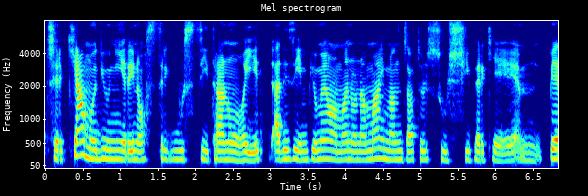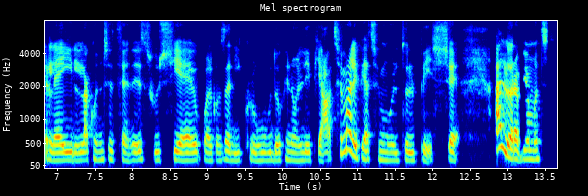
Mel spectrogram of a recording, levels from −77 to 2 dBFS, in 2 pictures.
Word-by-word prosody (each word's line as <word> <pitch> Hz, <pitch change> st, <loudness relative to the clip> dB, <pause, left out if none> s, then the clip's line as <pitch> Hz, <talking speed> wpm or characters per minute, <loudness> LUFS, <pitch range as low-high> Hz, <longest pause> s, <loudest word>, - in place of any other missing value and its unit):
cerchiamo 195 Hz, +4 st, +4 dB
di 190 Hz, +2 st, -3 dB
unire 185 Hz, -2 st, 0 dB
i 175 Hz, -, +3 dB
nostri 180 Hz, +2 st, -5 dB
gusti 180 Hz, 0 st, -5 dB
tra 175 Hz, 0 st, +3 dB
noi, 165 Hz, 0 st, -1 dB
ad 175 Hz, 0 st, +2 dB
esempio, 185 Hz, -1 st, -2 dB
mia 190 Hz, +1 st, 0 dB
mamma 175 Hz, -1 st, 0 dB
non 170 Hz, -1 st, -4 dB
ha 170 Hz, -, -2 dB
mai 195 Hz, +3 st, 0 dB
mangiato 175 Hz, -1 st, -4 dB
il 175 Hz, -, -7 dB
sushi 175 Hz, -1 st, -6 dB
perché, 160 Hz, -3 st, -4 dB
mhmm, 155 Hz, -2 st, -11 dB
per 195 Hz, -1 st, +4 dB
lei 160 Hz, 0 st, +3 dB
la 165 Hz, 0 st, +2 dB
concezione 175 Hz, -1 st, -6 dB
del 165 Hz, +2 st, -2 dB
sushi 170 Hz, 0 st, -3 dB
è 160 Hz, 0 st, +3 dB
qualcosa 160 Hz, +1 st, -3 dB
di 160 Hz, 0 st, -7 dB
crudo 160 Hz, 0 st, -4 dB
che 175 Hz, -, -10 dB
non 160 Hz, -2 st, -5 dB
le 165 Hz, 0 st, -3 dB
piace, 160 Hz, -, -1 dB
ma 375 Hz, +3 st, +6 dB
le -, -, +7 dB
piace 180 Hz, -5 st, -2 dB
molto 160 Hz, -1 st, -5 dB
il 160 Hz, 0 st, -1 dB
pesce. -, -, -2 dB, 0.5 s
Allora 210 Hz, -, +9 dB
abbiamo 185 Hz, -1 st, 0 dB
c 185 Hz, 0 st, -5 dB
175 Hz, 190 wpm, -23 LUFS, 165-185 Hz, 0.5 s, Allora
